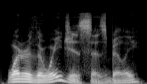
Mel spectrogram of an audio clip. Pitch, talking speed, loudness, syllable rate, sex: 105 Hz, 245 wpm, -16 LUFS, 6.8 syllables/s, male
